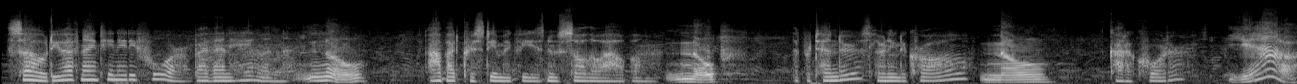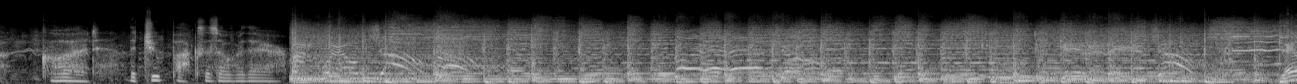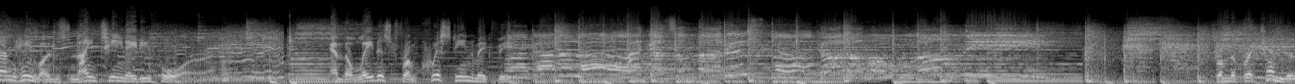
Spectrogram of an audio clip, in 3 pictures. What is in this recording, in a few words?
Radio Commercials; Warner Bros; Best New Music On Warner Bros LPs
